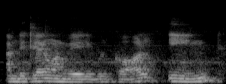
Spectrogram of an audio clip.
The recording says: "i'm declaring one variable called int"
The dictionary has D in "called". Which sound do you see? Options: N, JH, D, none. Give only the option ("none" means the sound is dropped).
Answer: none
